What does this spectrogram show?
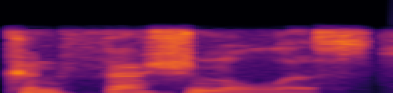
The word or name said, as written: confessionalist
